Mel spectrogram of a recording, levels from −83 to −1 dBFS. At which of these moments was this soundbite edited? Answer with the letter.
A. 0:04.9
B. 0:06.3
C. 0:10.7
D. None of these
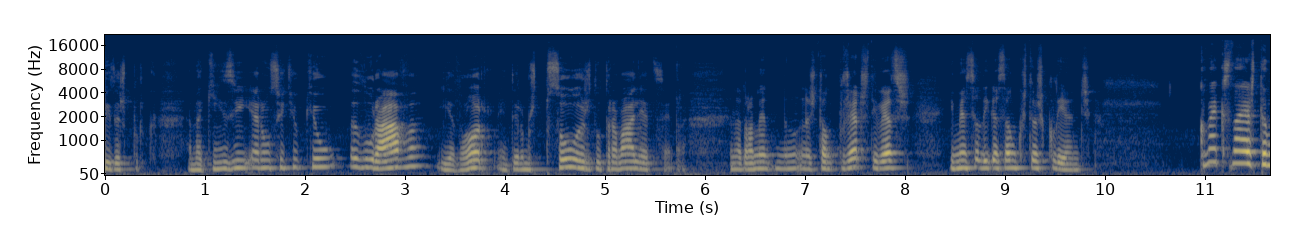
B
